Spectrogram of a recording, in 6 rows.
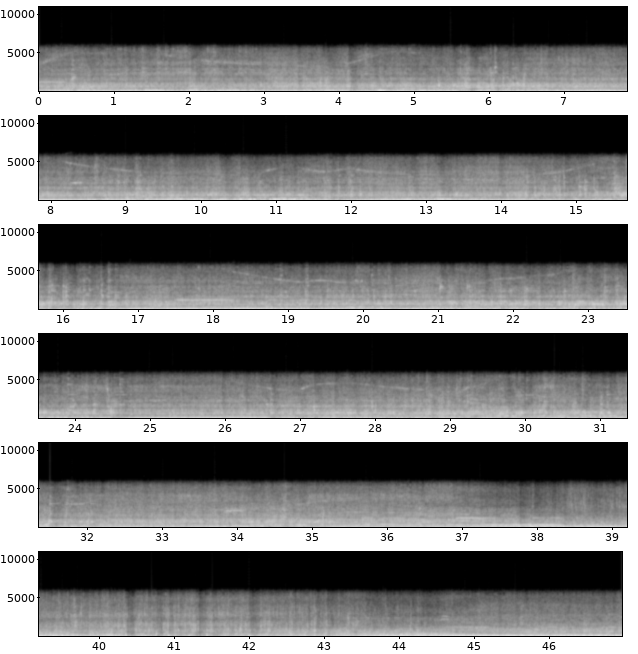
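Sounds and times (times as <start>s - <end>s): bulldozer diesel engine working: 0.0s - 46.9s
short beep: 35.6s - 38.6s, 44.6s - 45.2s.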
